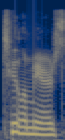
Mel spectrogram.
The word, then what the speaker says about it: telomeres: talk from time to time about telomeres. Did I say that right? Telomeres, right? – Yes, you did.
